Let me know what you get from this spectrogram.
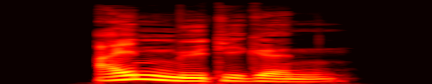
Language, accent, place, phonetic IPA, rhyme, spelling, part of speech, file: German, Germany, Berlin, [ˈaɪ̯nˌmyːtɪɡn̩], -aɪ̯nmyːtɪɡn̩, einmütigen, adjective, De-einmütigen.ogg
- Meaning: inflection of einmütig: 1. strong genitive masculine/neuter singular 2. weak/mixed genitive/dative all-gender singular 3. strong/weak/mixed accusative masculine singular 4. strong dative plural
